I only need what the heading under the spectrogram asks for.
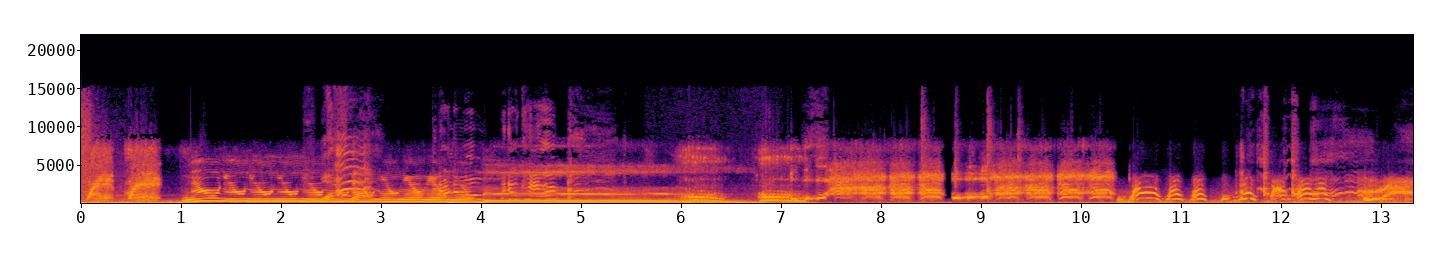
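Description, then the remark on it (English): A person imitates a monkey with loud hoots and shrill screeching calls, rising and falling in pitch across a rapid series of bursts, with no other talking. “The monkey one is unbelievable.”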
